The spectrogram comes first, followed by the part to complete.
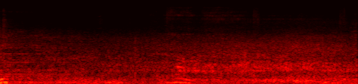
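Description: City street ambience: a steady wash of traffic noise with faint, indistinct voices in the distance.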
